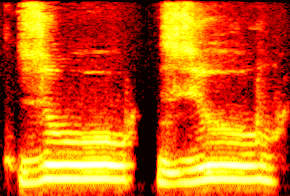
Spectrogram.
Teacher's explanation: remember that the plain vowel does not change, goes up or down, just stays the same.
